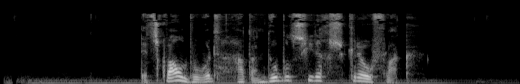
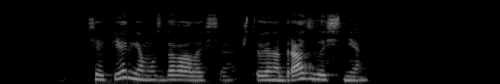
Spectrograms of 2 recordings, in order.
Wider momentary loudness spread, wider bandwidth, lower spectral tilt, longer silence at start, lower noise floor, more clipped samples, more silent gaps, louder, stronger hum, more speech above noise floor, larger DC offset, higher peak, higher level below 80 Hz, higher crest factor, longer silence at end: about the same, 14 LU vs 12 LU; about the same, 11.5 kHz vs 11.5 kHz; about the same, -4 dB/octave vs -3.5 dB/octave; second, 0.3 s vs 0.9 s; second, -60 dBFS vs -76 dBFS; neither; neither; first, -22 LUFS vs -36 LUFS; first, 60 Hz at -45 dBFS vs none; about the same, 37 dB vs 40 dB; neither; first, -4 dBFS vs -16 dBFS; first, -48 dBFS vs -76 dBFS; about the same, 22 dB vs 22 dB; second, 1.05 s vs 1.3 s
